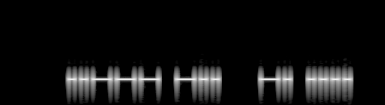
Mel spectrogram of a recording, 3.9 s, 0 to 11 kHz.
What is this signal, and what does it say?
Morse code, heard as a keyed tone, about 20 wpm, 700 Hz. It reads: 2D NH
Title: Field Day Exchanges Encore - 20wpm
